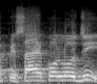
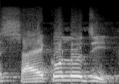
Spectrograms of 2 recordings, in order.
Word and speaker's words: psychology: दूसरा एग्जाम्पल में आते हैं PSYCHOLOGY, लोग नॉर्मली इसको पढ़ेगा पिसाइकोलॉजी, जिनको साइलेंट लेटर का ज्ञान नहीं है वो पढ़ेंगे इसको पिसाइकोलॉजी, लेकिन यहाँ ये पढ़े जाएंगे साइकोलॉजी। मेरा पी लेटर जो है वो साइलेंट लेटर है, और यहाँ एक बहुत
